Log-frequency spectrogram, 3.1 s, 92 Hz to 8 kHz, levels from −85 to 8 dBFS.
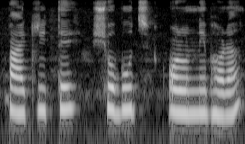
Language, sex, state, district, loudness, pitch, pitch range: Bengali, female, West Bengal, Alipurduar, -16 LUFS, 255 Hz, 240-270 Hz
